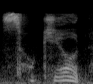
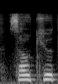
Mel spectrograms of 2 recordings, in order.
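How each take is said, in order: First: So cute whispered with no voice at all. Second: Said in the usual way. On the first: Real, not acted. Admiring a friend's gift card, in a whisper. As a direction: hush it to a delighted whisper.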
